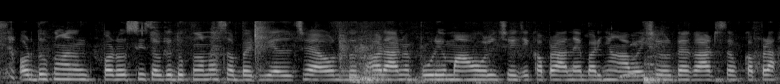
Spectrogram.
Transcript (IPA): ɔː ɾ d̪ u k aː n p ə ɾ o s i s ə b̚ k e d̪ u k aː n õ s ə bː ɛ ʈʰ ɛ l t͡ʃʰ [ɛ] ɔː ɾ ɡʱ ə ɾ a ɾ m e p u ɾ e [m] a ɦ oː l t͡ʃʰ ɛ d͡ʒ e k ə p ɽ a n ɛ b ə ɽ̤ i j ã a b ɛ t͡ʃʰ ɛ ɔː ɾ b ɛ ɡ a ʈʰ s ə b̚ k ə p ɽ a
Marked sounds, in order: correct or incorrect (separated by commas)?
correct, correct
